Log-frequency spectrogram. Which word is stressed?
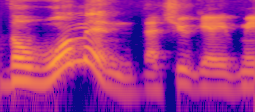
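woman. The stress is on the word woman.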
